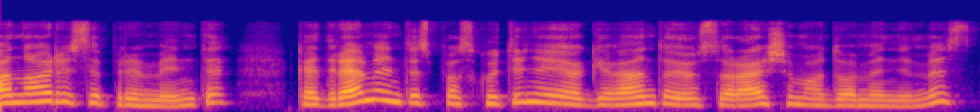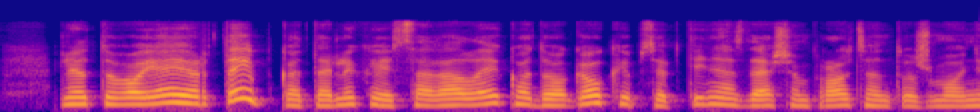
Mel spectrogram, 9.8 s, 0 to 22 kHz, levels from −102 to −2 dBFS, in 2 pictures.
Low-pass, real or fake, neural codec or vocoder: 10.8 kHz; fake; codec, 44.1 kHz, 7.8 kbps, DAC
